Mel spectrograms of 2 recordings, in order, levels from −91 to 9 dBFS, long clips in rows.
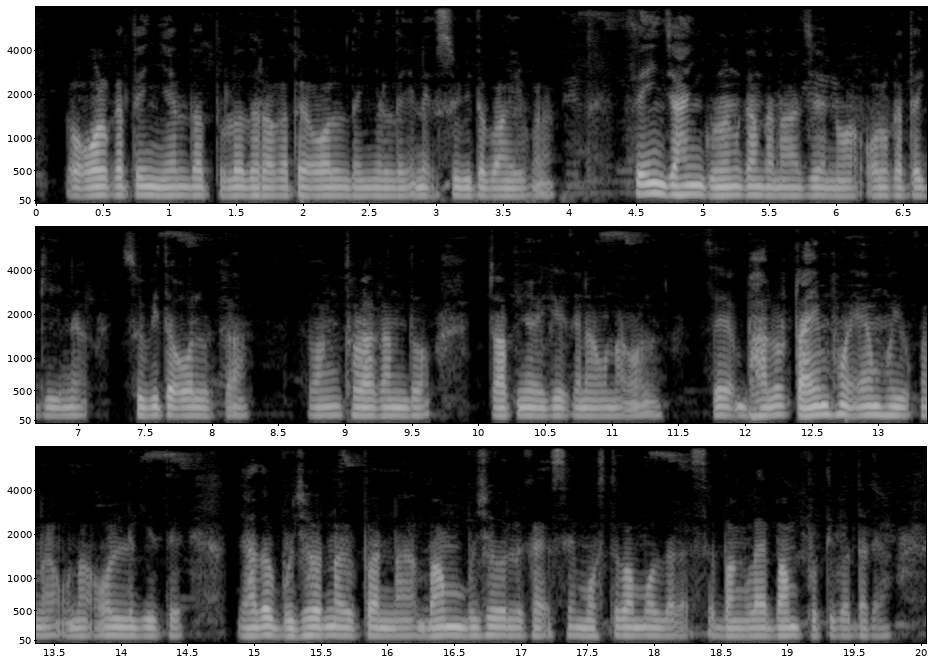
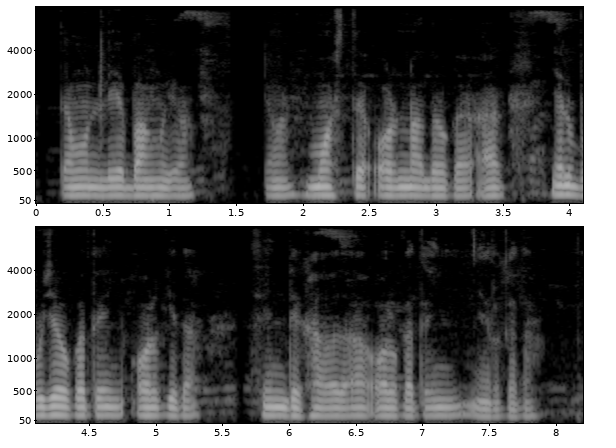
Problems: background conversations at intervals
